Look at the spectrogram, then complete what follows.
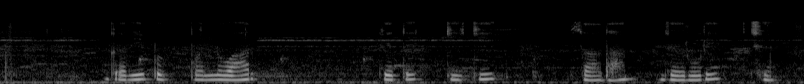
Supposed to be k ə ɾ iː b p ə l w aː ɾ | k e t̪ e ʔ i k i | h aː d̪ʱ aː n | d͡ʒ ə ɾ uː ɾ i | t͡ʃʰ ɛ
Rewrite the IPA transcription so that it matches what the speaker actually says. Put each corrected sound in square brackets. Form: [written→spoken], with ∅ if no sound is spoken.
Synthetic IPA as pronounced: [k→ɡ] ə ɾ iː b p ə l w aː ɾ | k e t̪ e [ʔ→k] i k i | [h→s] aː d̪ʱ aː n | d͡ʒ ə ɾ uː ɾ i | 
